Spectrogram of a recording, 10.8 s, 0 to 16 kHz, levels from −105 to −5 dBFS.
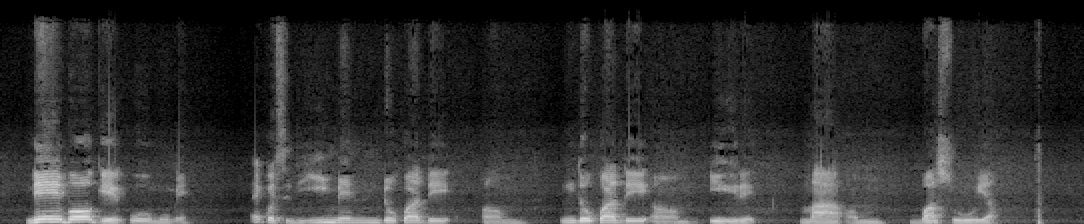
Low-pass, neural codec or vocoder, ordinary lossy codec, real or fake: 14.4 kHz; autoencoder, 48 kHz, 128 numbers a frame, DAC-VAE, trained on Japanese speech; AAC, 48 kbps; fake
